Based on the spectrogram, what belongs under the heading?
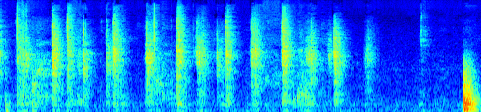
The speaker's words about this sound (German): Genau, und hier tappt der Hund wieder ein bisschen rum, die ist auch schon aufgeregt, weiß, ob die auch gleich was loslassen muss.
